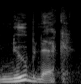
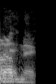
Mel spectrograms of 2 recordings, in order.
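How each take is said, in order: First: The first vowel is a long 'oo' sound. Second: The first vowel is a short 'uh' sound. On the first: The speaker calls it wrong. "here's one that I've always pronounced wrong. I always say" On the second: The speaker calls it right. "but it's"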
